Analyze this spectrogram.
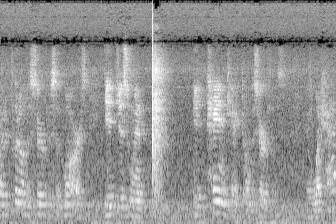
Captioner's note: smack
